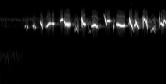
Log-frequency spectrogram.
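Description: An Orchard Oriole sings a fast, jumbled run of clear whistled notes that slur up and down, with about a dozen phrases in three seconds and no other sounds.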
